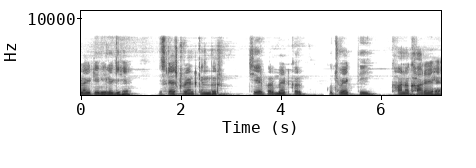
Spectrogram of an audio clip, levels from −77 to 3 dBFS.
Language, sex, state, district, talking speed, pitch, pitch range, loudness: Hindi, male, Uttar Pradesh, Saharanpur, 140 wpm, 120 Hz, 110-125 Hz, -16 LUFS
